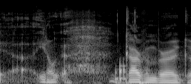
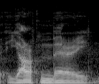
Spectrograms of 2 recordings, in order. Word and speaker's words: Garpenberg: It was interesting to see, Garpenberg or Jarpenberg, as they might pronounce it, which I was corrected today by a Swedish guy.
